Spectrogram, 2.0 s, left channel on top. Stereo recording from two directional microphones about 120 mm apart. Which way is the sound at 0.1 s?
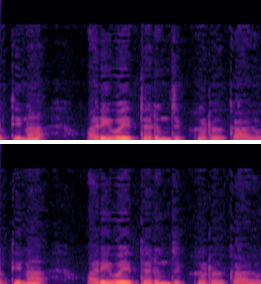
5° left (ahead or behind).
